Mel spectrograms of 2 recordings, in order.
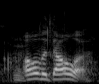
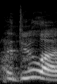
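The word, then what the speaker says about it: Ulladulla: Ula-dula- Oladola. Oladola. No, that's a lot. I used to say Adula, and they all made fun of me.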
